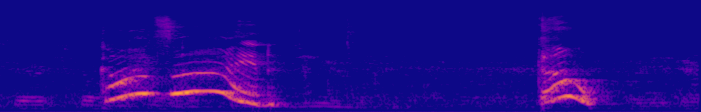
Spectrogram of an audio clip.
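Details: Bull Terrier named Molly, indoors, wanting out of her crate even though its door stood open: two arching, moan-like whines, the first drawn out for nearly a second, the second shorter, with quiet room background between.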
